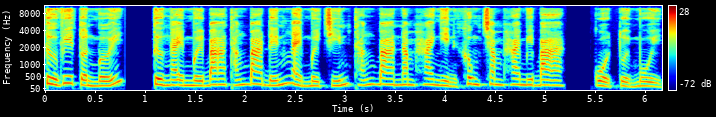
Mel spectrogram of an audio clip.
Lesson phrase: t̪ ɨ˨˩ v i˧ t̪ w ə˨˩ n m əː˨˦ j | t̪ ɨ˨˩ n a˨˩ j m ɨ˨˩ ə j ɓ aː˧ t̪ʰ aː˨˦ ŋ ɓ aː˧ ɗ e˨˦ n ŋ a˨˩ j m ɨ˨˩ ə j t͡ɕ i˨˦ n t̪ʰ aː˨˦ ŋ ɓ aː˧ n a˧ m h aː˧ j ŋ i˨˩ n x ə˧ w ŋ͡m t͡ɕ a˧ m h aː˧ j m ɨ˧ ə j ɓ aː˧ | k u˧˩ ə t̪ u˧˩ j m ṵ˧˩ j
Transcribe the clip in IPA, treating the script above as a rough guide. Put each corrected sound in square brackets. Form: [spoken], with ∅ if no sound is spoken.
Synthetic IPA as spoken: t̪ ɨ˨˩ v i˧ t̪ w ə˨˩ n m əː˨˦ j | t̪ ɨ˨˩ [ŋ] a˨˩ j m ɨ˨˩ ə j ɓ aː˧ t̪ʰ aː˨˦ ŋ ɓ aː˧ ɗ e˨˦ n ŋ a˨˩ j m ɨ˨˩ ə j t͡ɕ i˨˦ n t̪ʰ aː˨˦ ŋ ɓ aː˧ n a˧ m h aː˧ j ŋ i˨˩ n x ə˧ w ŋ͡m t͡ɕ a˧ m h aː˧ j m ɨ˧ ə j ɓ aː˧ | k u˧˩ ə t̪ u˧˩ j m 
